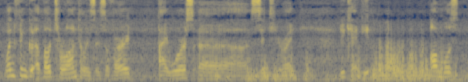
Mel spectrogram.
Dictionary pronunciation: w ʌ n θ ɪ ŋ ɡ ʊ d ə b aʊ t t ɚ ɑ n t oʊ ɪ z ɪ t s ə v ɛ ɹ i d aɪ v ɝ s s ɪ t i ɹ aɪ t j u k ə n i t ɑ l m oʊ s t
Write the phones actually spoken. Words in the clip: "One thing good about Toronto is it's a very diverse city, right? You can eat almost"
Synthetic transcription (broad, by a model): w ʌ n θ ɪ ŋ ɡ ʊ d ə b aʊ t t ɚ ɑ n t oʊ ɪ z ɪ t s ə v ɛ ɹ i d aɪ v ɝ s s ɪ t i ɹ aɪ t j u k ə n i t ɑ l m oʊ s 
